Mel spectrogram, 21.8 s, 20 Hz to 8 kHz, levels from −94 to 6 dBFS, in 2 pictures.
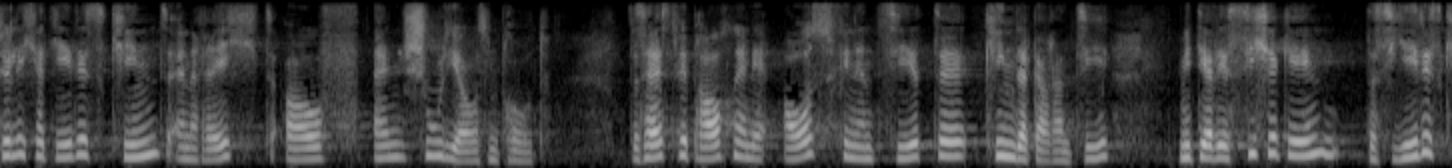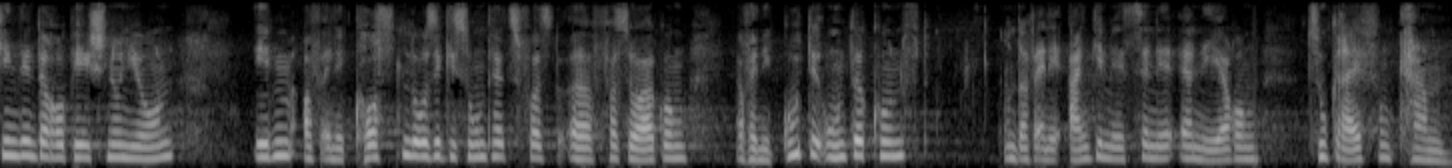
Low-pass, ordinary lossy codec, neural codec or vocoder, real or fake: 7.2 kHz; none; none; real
